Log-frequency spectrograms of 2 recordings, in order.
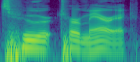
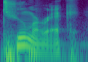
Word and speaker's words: turmeric: I pronounce it turmeric because that's what it looks like, and everyone's pronouncing it turmeric.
